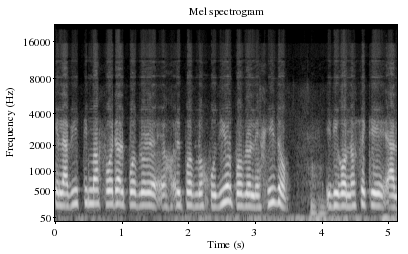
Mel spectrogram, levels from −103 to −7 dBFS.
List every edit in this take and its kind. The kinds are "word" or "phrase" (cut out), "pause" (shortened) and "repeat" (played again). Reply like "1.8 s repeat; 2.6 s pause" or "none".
none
